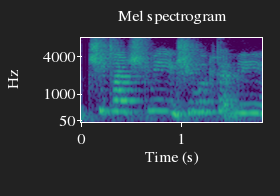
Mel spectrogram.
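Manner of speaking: imitating the kids' bickering in a high whine; whiny kid. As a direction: whine it like a child complaining about a sibling. Kids bickering in the car.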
